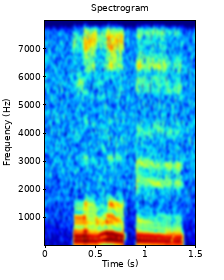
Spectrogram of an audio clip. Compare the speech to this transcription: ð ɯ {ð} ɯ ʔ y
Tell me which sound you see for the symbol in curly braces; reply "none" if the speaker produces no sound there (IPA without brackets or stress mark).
β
